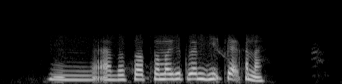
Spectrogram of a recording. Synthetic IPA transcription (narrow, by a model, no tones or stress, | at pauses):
a̰bɔsɔb̚sɔmɔjkʰet̪ɾamɡʱiʔ̚kaʔkana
